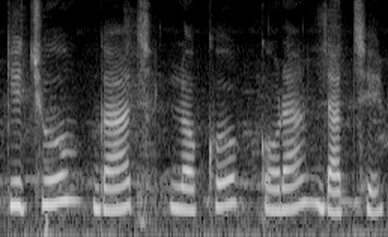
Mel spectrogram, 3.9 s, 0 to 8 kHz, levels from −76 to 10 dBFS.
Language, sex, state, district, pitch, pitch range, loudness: Bengali, female, West Bengal, Alipurduar, 275 Hz, 240-295 Hz, -13 LUFS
